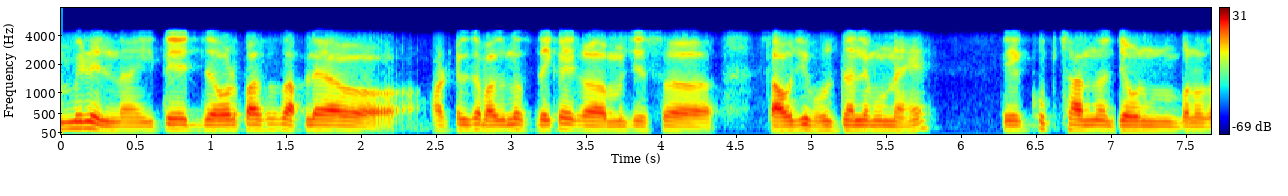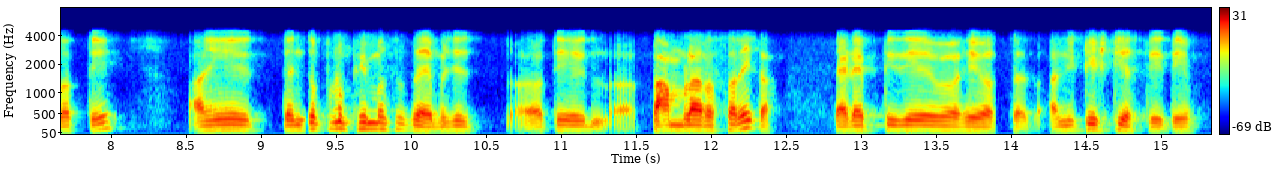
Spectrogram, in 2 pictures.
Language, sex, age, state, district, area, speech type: Marathi, male, 30-45, Maharashtra, Nagpur, urban, conversation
